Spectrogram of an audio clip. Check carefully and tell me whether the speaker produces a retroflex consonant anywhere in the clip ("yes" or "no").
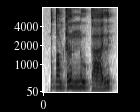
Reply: yes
